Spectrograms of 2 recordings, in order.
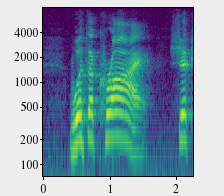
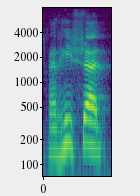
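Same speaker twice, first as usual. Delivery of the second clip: ordinary delivery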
